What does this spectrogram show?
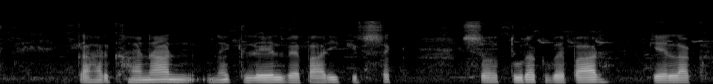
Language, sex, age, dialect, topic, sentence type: Maithili, male, 25-30, Southern/Standard, agriculture, statement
